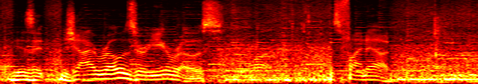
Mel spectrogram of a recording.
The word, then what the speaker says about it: gyros: What is the pronunciation? Is it gyros or euros?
